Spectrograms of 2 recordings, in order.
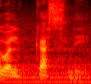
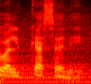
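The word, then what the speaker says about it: والكسل: I was saying wal-ajzi wal-kasli, but it's actually wal-ajzi wal-kasali.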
